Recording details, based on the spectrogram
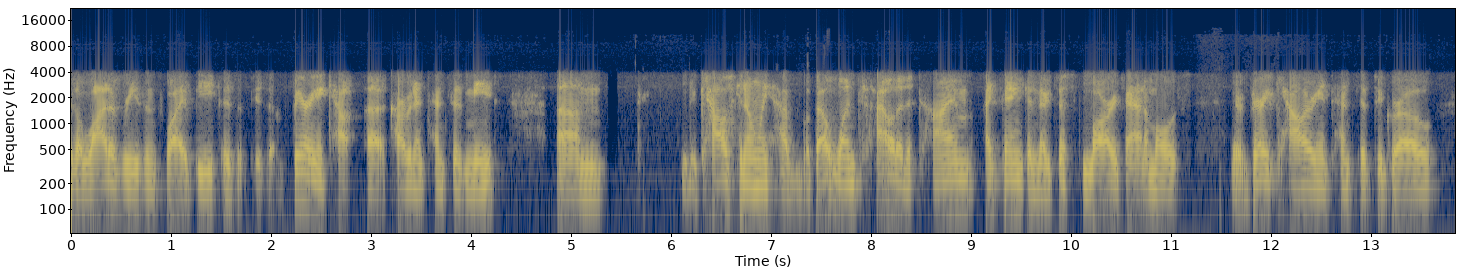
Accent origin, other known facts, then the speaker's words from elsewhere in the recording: United States; My carbon footprint's just going to be larger because I'm an American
